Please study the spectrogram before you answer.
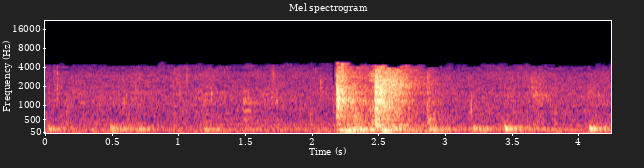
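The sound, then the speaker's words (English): A door is opened with a sudden loud clunk and rattle partway through, standing out clearly against a quiet, low rumbling background with a few soft knocks. “I'll get the door.”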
